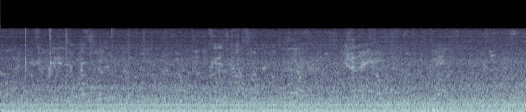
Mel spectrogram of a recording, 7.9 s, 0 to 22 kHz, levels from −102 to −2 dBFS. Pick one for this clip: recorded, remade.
remade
